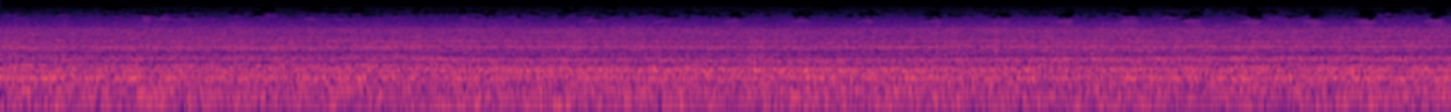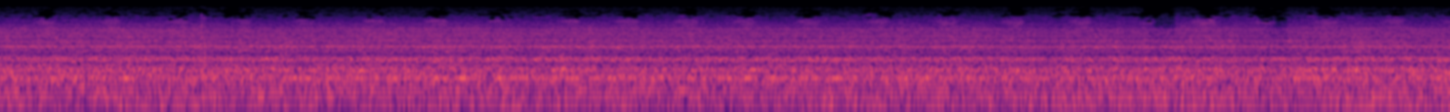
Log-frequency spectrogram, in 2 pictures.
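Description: A long freight train rumbles and clatters steadily along the tracks.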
